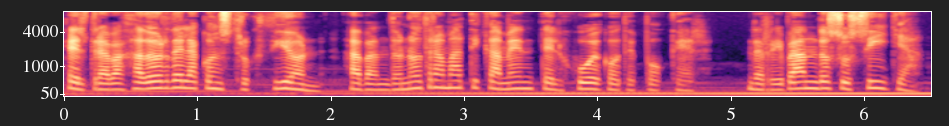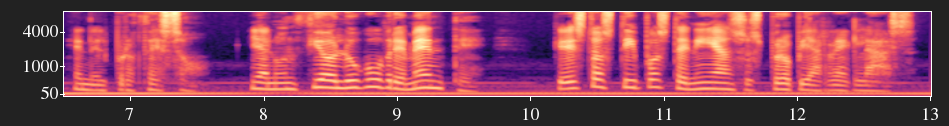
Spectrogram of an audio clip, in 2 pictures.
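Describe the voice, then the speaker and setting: A woman narrates a scripted horror story. Her voice is on the low side for a woman, and faint music plays underneath as she reads. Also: a little slow. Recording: music behind the voice.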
